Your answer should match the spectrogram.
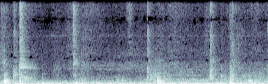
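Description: Quiet room tone: a low steady hum with a few faint, scattered clicks.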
